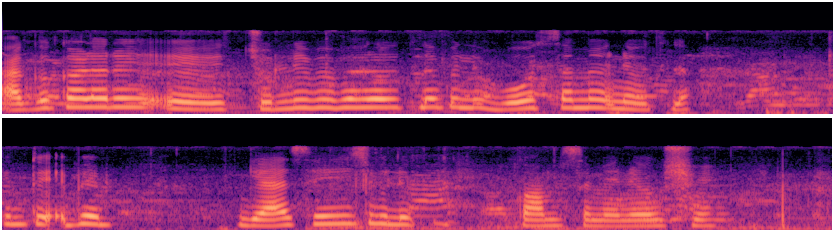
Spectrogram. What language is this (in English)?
Odia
